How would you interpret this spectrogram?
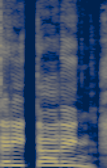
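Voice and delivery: high affectionate darling; fond mother voice. A narrator's reading. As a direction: coax him sweetly. Micah says name.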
